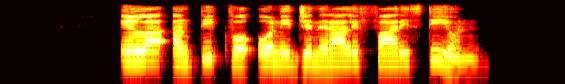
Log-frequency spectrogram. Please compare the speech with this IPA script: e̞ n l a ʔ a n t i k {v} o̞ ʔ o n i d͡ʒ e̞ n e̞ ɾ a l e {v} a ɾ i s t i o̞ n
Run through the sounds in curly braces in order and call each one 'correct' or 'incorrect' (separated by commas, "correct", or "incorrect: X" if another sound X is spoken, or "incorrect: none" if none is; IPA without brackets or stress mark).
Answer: correct, incorrect: f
